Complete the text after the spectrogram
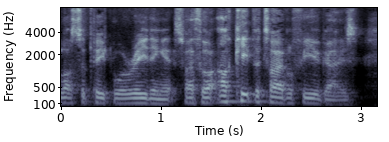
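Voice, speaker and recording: The background is quiet. Pitch variation in the voice is ordinary. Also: man. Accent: English. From England. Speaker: geospatial and AI consultant. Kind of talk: presentation.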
